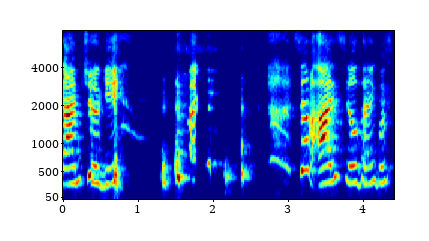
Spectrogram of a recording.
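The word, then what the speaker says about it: chuegy: Pronounced chuggy.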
